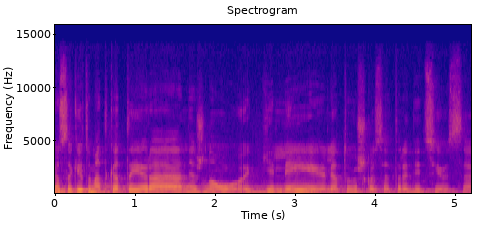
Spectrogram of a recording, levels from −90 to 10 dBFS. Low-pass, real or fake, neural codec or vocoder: 14.4 kHz; real; none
